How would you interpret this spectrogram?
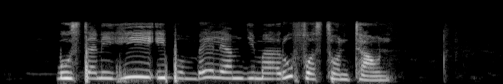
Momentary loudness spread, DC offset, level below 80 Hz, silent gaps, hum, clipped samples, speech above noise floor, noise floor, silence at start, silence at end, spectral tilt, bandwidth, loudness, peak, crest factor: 7 LU; under 0.1%; -58 dBFS; none; none; under 0.1%; 47 dB; -63 dBFS; 0.55 s; 1.15 s; -4.5 dB/octave; 7.8 kHz; -17 LUFS; -2 dBFS; 16 dB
